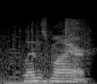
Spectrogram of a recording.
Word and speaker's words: Linsmayer: Linsmayer, yep.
